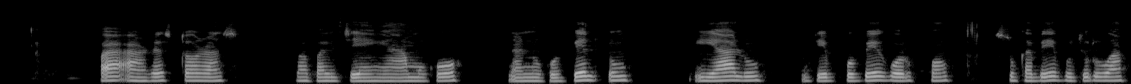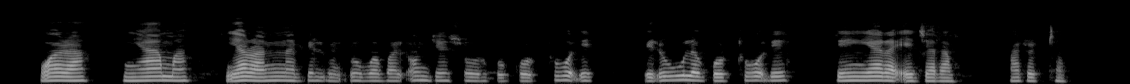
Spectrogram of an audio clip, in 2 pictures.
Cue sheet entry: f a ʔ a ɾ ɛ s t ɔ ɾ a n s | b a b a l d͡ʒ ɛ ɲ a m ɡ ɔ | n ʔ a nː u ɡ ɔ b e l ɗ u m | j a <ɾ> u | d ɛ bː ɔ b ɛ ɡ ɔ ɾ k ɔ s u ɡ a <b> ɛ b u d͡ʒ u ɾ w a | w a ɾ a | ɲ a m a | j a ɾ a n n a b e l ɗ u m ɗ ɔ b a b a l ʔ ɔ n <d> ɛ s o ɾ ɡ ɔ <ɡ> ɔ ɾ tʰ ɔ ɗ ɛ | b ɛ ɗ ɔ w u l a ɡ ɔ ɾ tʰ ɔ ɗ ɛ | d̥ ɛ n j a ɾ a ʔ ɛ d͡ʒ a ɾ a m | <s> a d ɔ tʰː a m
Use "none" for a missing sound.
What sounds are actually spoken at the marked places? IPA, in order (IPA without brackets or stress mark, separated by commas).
l, b, d͡ʒ, ɡ, h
